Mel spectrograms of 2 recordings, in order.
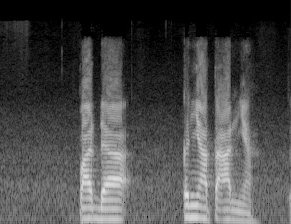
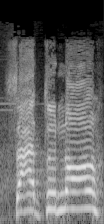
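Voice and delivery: excited score call; 7 semitones higher, much slower than usual. Real, not acted. Score called after goal.

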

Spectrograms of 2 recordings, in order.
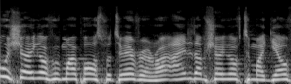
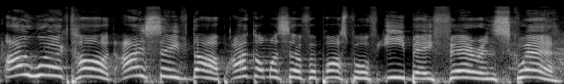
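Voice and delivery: high, slow, emphatic self-defence; hammed-up righteous comeback; mock indignation; 6 semitones higher, slower than usual. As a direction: proudly protest each point, drawn out. Indignant comeback to the old lady.

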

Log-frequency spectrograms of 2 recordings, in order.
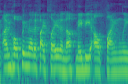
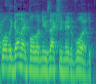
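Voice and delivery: quick smug explanation; faster than usual. Retold or imitated. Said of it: "he's like".

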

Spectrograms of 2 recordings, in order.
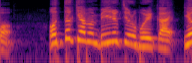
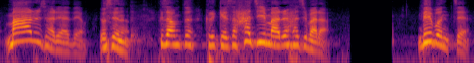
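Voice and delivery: normal talking voice

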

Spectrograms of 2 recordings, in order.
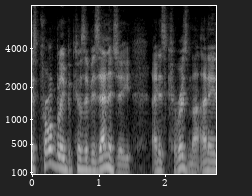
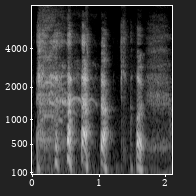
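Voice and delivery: laugh; 8 semitones higher, 3 dB louder than usual. Real, not acted.

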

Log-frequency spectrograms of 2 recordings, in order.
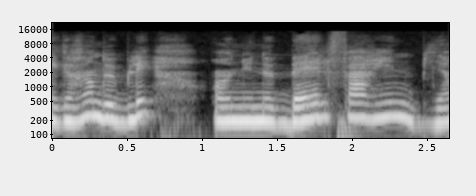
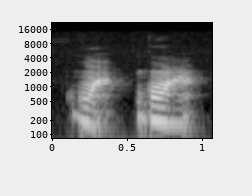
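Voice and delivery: duck quack. Acted. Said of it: "un canard qui ne savait que cancaner".

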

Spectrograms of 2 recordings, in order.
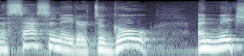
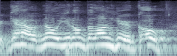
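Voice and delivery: higher mock shout at a newcomer; 5 semitones higher than usual. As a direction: act out a rude shout, a bit higher. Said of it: "Did he shout at her".

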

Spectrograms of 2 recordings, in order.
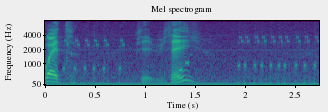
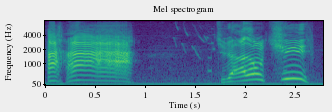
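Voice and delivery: loud, higher gotcha jeer; triumphant gloat; 5 semitones higher, 6 dB louder, slower than usual. Real, not acted. Player gloating at the game, loud and triumphant. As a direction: crow over the win.

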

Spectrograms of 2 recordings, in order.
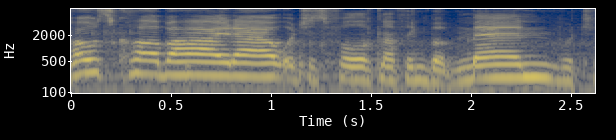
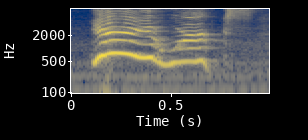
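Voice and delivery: excited cheer; 14 dB louder than usual. Real, not acted. Tech finally works on stream.

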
